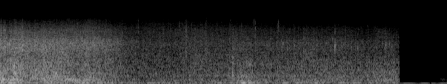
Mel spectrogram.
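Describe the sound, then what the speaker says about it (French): Steady broadband wash of sea waves from the animated Disney film Pinocchio, a continuous rushing surf texture with no music, holding constant for about four seconds before cutting off abruptly. "on n'a que le son des vagues."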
